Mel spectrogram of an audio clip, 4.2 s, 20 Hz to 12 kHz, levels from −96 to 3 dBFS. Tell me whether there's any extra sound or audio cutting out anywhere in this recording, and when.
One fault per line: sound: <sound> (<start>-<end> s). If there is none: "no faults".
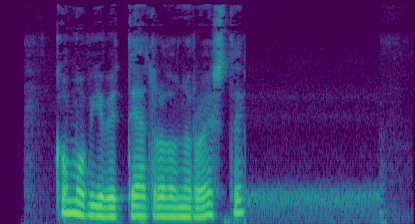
no faults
